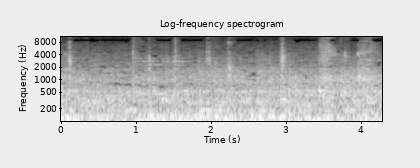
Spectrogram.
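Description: Close-miked chewing of braised pork ribs and rice, with several sharp wet mouth clicks over a steady low rumble.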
